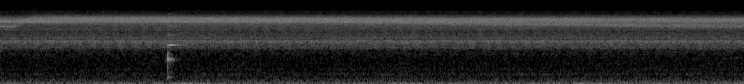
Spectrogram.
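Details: Steady high-pitched cicada drone in Japan in summer, unchanging and layered in two bands. One short crisp click sounds early on, with a faint low hum beneath.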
